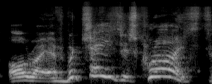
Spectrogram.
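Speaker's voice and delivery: the guard spots the ogre and jolts; shocked guard. Acted. Guard seeing the ogre, loud high startled yelp. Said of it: "he goes".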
